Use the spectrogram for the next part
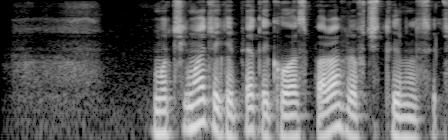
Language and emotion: Russian, neutral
